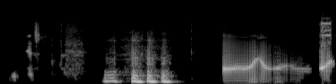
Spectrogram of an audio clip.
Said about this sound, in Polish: Zresztą pokażę, bo mam tutaj rekwizyt ze sobą, współczesną drum, drumlę. Zagrasz tam coś na drumle.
